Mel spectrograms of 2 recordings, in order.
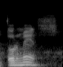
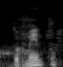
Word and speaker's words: tormenta: No, that's not how you say it. Tormenta.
